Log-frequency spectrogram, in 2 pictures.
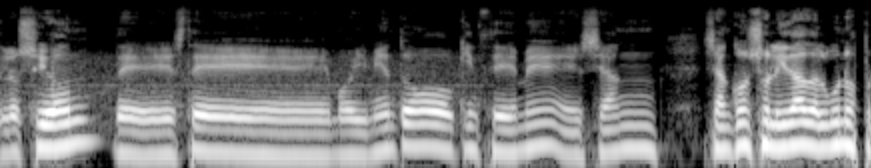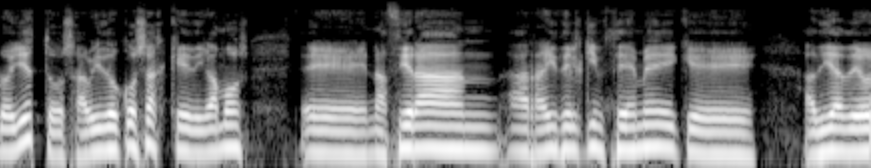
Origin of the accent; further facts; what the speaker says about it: Madrid, Community of Madrid, Spain; yo por lo menos lo digo como madrileño, me siento muy orgulloso de que Madrid haya sido referente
